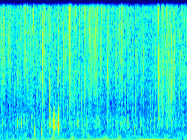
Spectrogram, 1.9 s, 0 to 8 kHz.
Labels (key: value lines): label: biophony, damselfish
recorder: SoundTrap 500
